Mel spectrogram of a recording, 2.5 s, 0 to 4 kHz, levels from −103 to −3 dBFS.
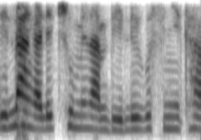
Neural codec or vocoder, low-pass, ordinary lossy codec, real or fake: none; 3.6 kHz; none; real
